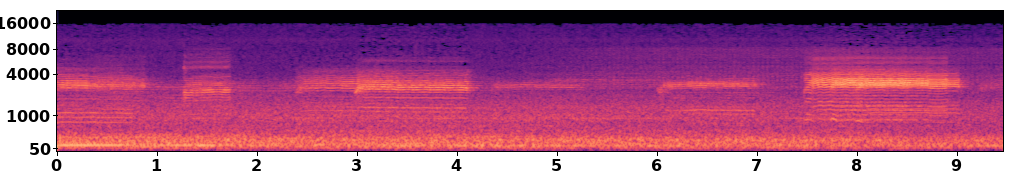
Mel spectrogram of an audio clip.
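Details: Calling after flooding rain in Houston, a group of eastern narrow-mouthed toads produce repeated nasal buzzing bleats of varied length, one closer and louder near the end, against a background of city traffic noise.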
